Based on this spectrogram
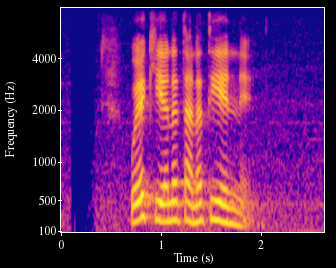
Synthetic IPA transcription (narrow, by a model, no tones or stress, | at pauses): ojəkijənət̪anət̪ijenːḛ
